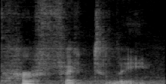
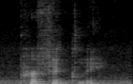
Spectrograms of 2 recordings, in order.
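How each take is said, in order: First: The t sound is clearly pronounced. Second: The t sound is dropped entirely. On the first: "if you're speaking very carefully, you would pronounce the t" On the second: "in rapid speech, that turns into perfectly. There's no t"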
